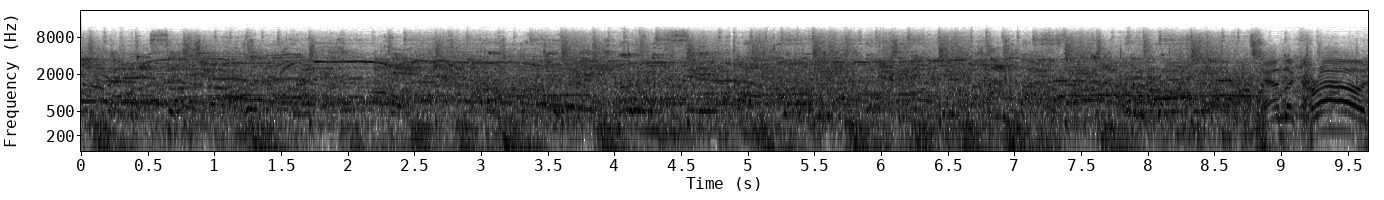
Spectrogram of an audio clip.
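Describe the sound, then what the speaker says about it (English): Boxing arena crowd cheering for heavyweight Evander Holyfield, a dense, continuous roar of many voices filling the hall, with commentary speech over it. "And the crowd saluting Evander Holyfield."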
